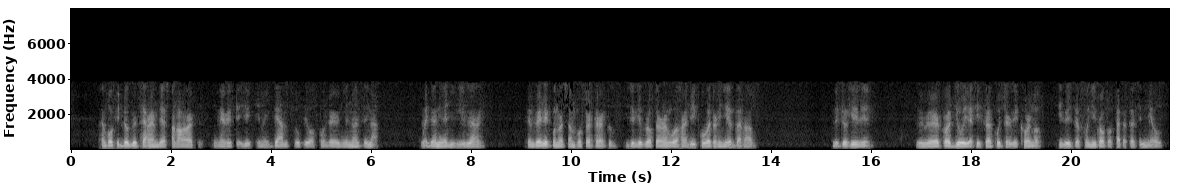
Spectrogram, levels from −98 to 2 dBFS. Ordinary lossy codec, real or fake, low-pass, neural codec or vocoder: AAC, 16 kbps; fake; 7.2 kHz; codec, 16 kHz, 0.5 kbps, FunCodec, trained on LibriTTS, 25 frames a second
